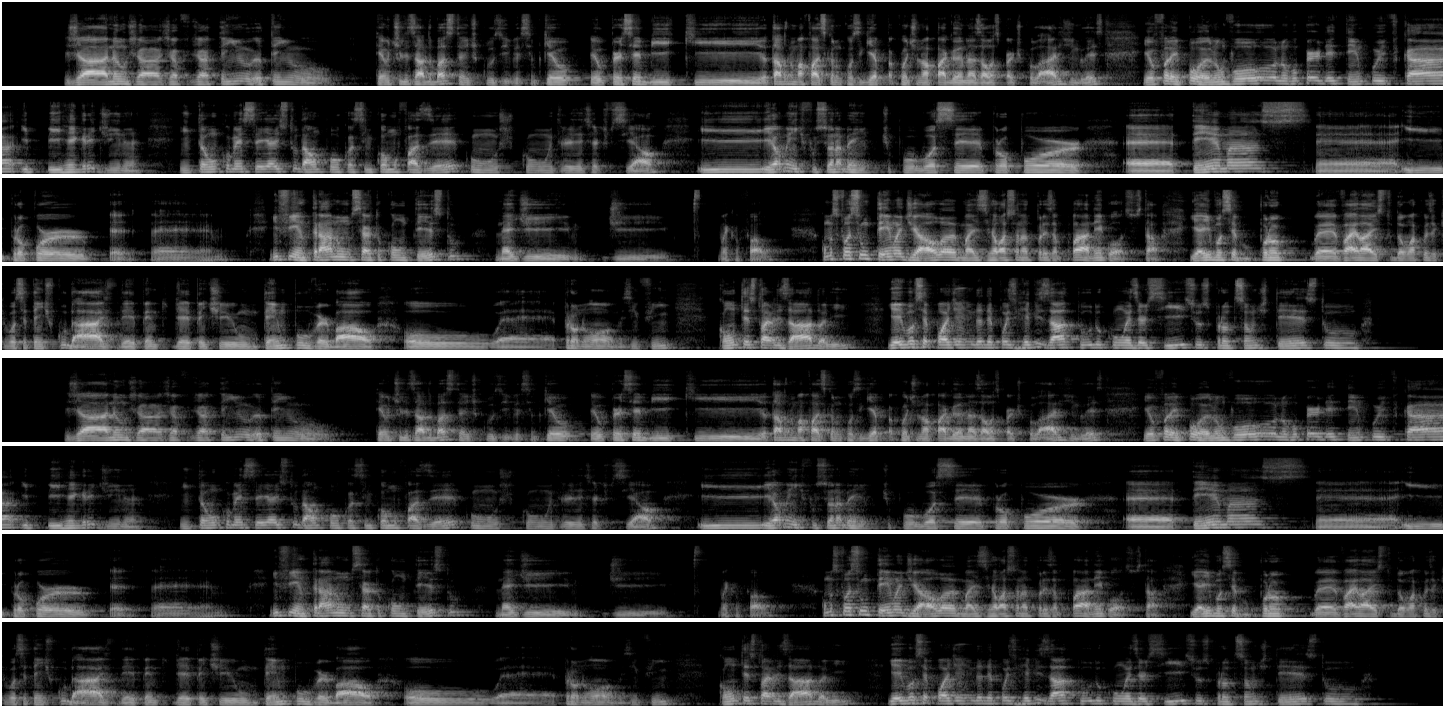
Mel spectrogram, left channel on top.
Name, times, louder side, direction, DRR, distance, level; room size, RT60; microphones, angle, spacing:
voice 1, 0.6-3.3 3.7-31.1 31.3-33.4 33.8-34.6 34.9-35.5 36.0-36.5 36.8-51.8 52.1-56.9, left 3 dB, 30° left, 0.5 m, -27 dB
15.5 x 6.2 x 5.2 m
head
